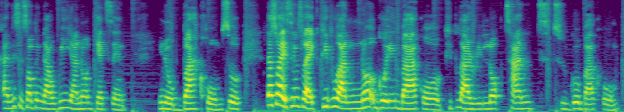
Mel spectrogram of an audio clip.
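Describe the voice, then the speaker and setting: A woman's voice: lowish voice, a little mellow. A woman hosts a conversational debate, explaining her points insistently. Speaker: host.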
